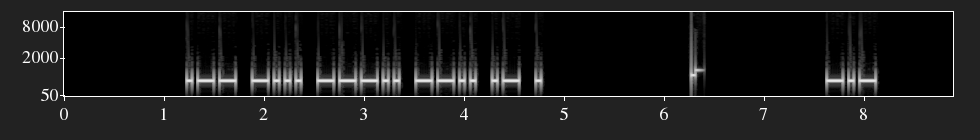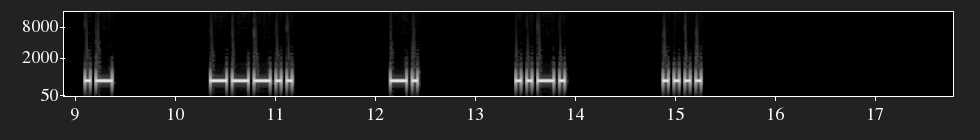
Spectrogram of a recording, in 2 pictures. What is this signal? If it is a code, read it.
Morse code, heard as a keyed tone, about 22 wpm, spaced as for 11 wpm, 700 Hz. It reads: WB8ZAE KA8NFH
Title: USA Call Signs - 6 Characters - 6x Character Spacing - 22wpm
